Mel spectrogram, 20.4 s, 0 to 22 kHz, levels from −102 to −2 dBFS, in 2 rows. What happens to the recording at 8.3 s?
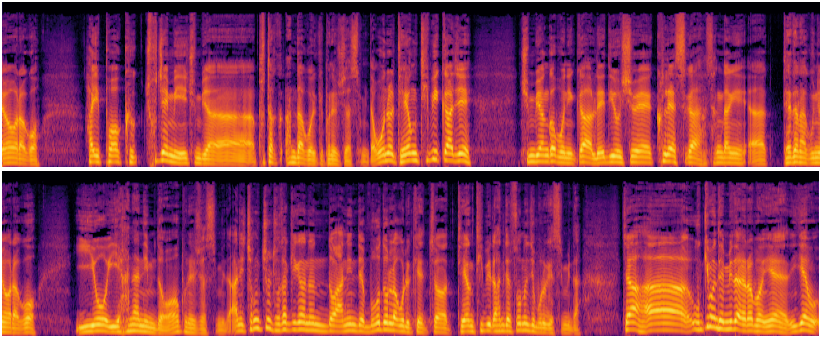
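Nothing goes wrong at 8.3 s; the speech runs through that moment intact, with no dropout, click or distortion.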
